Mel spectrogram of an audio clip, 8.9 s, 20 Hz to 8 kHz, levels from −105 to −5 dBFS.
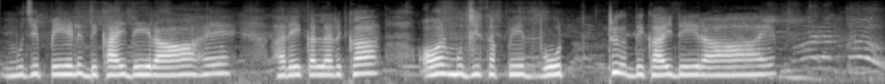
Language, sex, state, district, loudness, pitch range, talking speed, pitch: Hindi, male, Madhya Pradesh, Bhopal, -16 LUFS, 250-275 Hz, 115 wpm, 260 Hz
